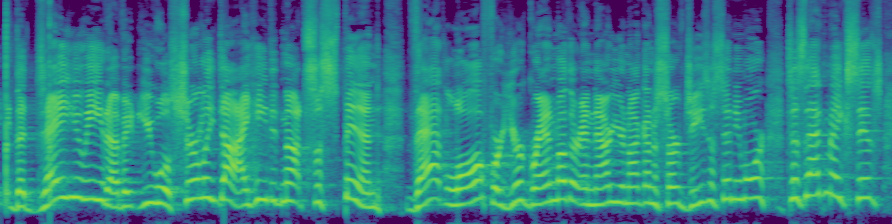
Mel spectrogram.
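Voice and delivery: high, loud, laughing disbelief; loud, high, incredulous preaching; incredulous outburst. Real, not acted. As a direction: preach it with mock outrage. Preacher rises in incredulous outrage.

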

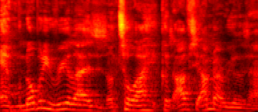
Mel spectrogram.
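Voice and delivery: high, loud and fast; excited. Real, not acted. Retelling the moment to viewers, high and hurried. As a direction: tumble the words out, worked up.

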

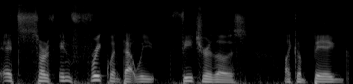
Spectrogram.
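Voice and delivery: ordinary talk

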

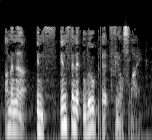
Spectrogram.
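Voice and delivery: normal talking voice

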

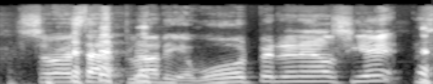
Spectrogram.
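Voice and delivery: a playful Australian twang for Phil's question; Australian accent. Shown as a demonstration. Podcast host redoes Phil's chat question in an Australian accent. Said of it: "You gotta say it like Phil says it".

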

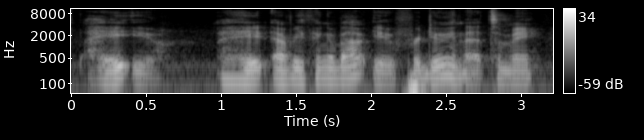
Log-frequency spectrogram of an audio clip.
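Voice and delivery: soft, wounded grievance; quiet resentment. Acted. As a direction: say it softly, with a grudge. Resentment at a disappointing ending.

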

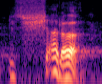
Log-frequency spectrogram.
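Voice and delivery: half-whispered irritation; exasperated shut up. Retold or imitated. Preacher voicing what he wanted to tell a believer, fed-up mutter. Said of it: "I wanted to be like".

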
